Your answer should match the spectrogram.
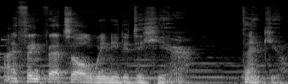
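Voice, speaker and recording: An actor playing a composed, courteous gentleman in a video game, speaking in a measured, formal way. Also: sits low, wildly swooping pitch, creaky, heavily acted. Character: composed, courteous gentleman adventurer, adult man. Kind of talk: video game character acting. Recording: faint music, roomy sound.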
